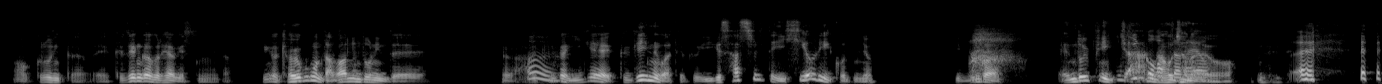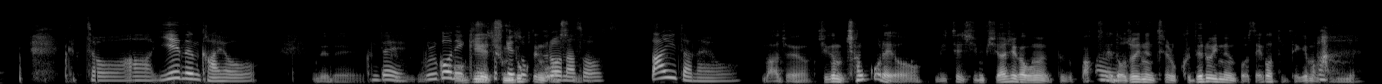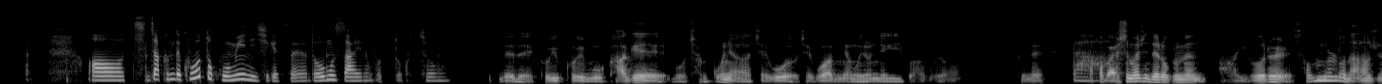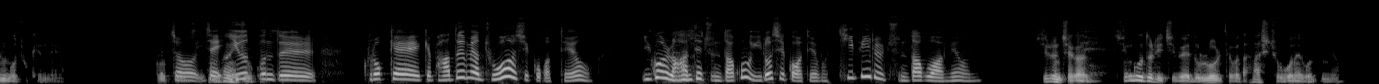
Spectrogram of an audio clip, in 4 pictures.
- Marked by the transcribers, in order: other background noise; laughing while speaking: "예"; laugh; tapping; laughing while speaking: "네"; laugh
- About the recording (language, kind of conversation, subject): Korean, advice, 소비 유혹을 이겨내고 소비 습관을 개선해 빚을 줄이려면 어떻게 해야 하나요?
